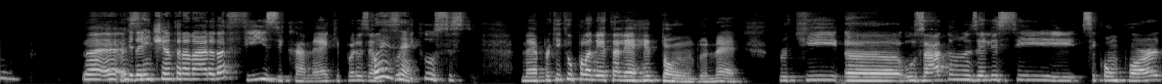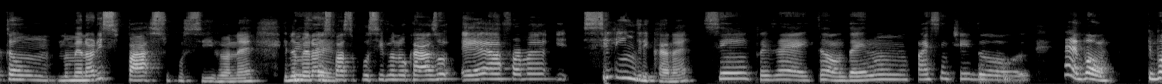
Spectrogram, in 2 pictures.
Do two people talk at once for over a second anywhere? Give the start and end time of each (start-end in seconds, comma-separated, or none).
none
